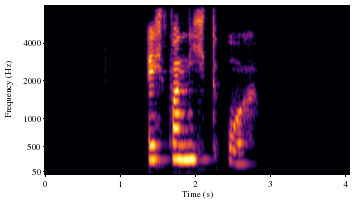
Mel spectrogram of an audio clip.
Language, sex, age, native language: Icelandic, female, 20-29, Icelandic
